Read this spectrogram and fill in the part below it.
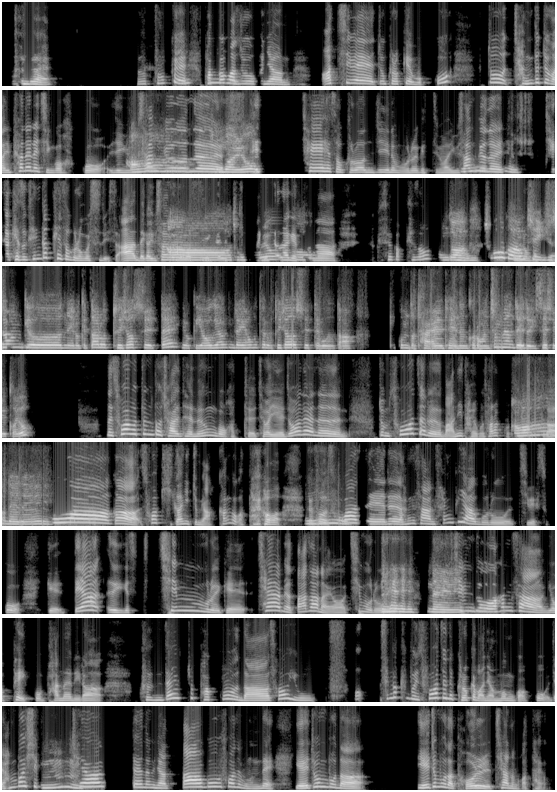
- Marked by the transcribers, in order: distorted speech; unintelligible speech; other background noise; laughing while speaking: "같아요"; laughing while speaking: "네"; teeth sucking
- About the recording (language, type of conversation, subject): Korean, podcast, 평일 아침에는 보통 어떤 루틴으로 하루를 시작하시나요?
- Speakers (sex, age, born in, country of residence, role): female, 25-29, South Korea, Germany, guest; female, 25-29, South Korea, Sweden, host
